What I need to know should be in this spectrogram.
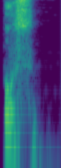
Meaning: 1. moustache 2. whisker 3. feeler, antenna 4. tendril, awn
- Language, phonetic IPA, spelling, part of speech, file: Russian, [us], ус, noun, Ru-ус.ogg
